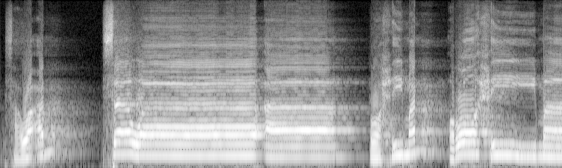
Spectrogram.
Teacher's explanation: mad yang terjadi karena kita berhenti pada fathatain panjangnya juga sama dua harakat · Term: mad iwad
